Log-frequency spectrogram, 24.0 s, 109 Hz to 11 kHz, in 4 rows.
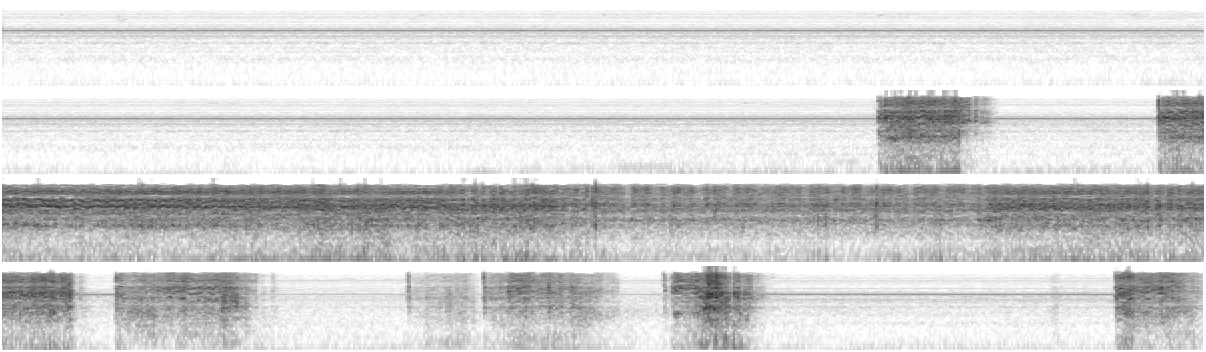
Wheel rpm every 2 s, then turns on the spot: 0, 0, 0, 0, 0, 90, 250, 210, 230, 110, 70, 30.
none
